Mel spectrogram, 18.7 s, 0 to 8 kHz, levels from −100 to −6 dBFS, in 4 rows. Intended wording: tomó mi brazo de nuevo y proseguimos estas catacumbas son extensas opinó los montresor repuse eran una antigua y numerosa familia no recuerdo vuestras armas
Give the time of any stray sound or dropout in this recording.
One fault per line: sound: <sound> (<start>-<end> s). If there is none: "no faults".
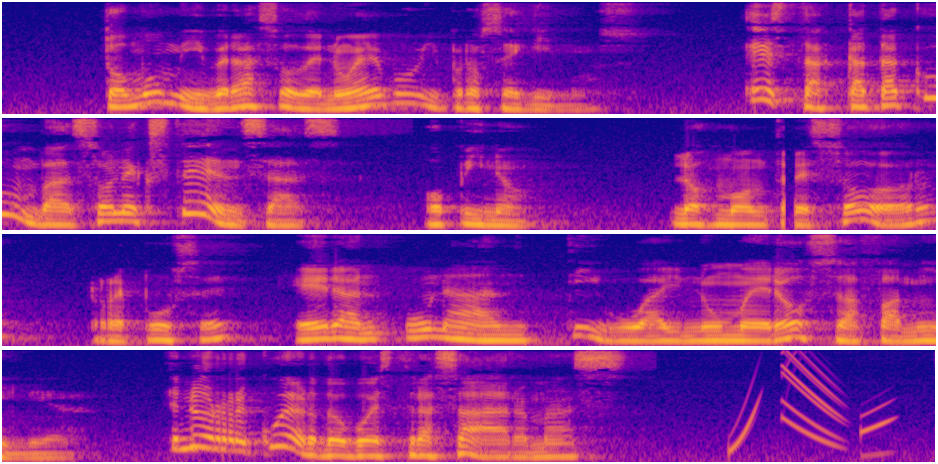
sound: dropout (8.6-8.6 s)
sound: chirp (17.6-18.5 s)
